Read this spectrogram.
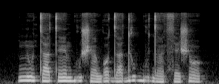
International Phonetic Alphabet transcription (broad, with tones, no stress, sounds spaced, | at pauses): n ũ˦ t a˧ t ɛ̃˦ b u˧ ʃ ã˨ w ɔ˨˦ d a˧ d u˦ b u˧ d ã˨ s ɛ˨˦ ʃ ɔ̃˦˨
